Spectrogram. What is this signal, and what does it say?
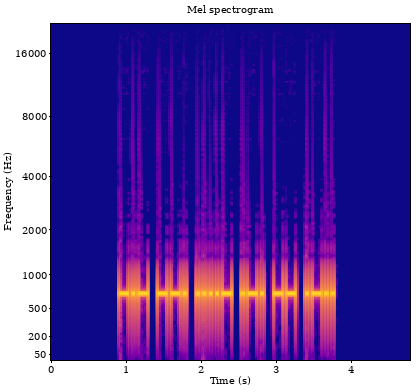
Morse code, heard as a keyed tone, about 28 wpm, 700 Hz. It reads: KG4RML
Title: USA Call Signs - 6 Characters - Repeated 2x - 28wpm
